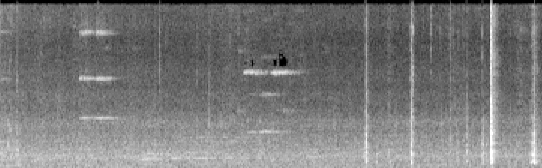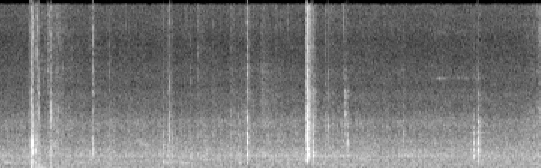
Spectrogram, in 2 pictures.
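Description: Plastic case of a switch-mode power supply being pried open along its seam: a string of sharp plastic clicks and snaps from the case's latches, most of them bunched together in the middle and one loud snap a few seconds later, over a steady background hum.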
